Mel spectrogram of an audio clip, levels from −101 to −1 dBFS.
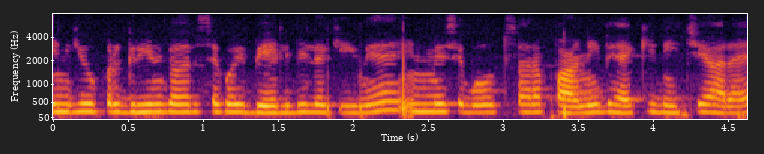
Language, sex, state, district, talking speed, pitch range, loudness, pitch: Hindi, female, Chhattisgarh, Raipur, 285 wpm, 200-220 Hz, -20 LUFS, 215 Hz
